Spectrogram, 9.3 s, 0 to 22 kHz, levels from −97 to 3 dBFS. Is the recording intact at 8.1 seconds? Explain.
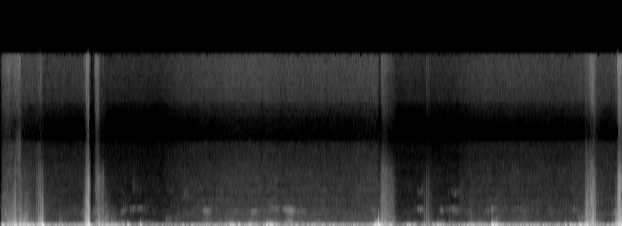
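Yes, the speech at 8.1 seconds is intact, with no dropout, click, distortion or other fault at that moment.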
